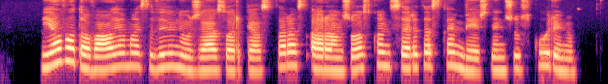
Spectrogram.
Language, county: Lithuanian, Šiauliai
